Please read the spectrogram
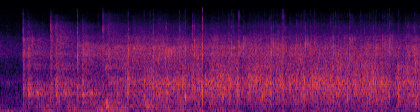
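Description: A large audience applauding: many hands clapping, breaking out suddenly just after the start and then carrying on at a steady level.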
